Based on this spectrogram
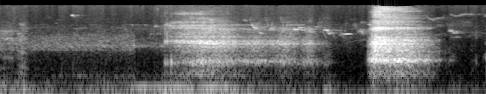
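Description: A deep breath: a drawn-out airy breath followed by a shorter, stronger burst of breath, moderately loud with no talk.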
